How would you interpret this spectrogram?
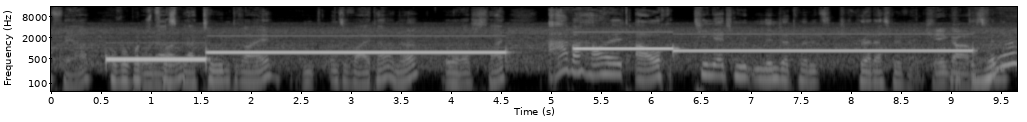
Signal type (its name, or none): two-tone page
